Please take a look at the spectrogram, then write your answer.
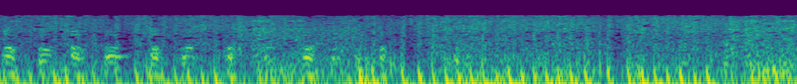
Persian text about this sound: آقا این چیه پخش میکنی؟ کلت آقا این خوبه، این خوبه، آه این اسنایپره، این کلت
